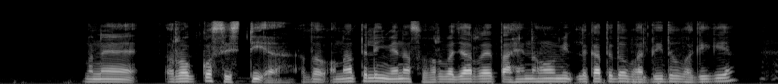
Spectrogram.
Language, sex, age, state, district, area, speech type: Santali, male, 45-60, West Bengal, Purulia, rural, spontaneous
